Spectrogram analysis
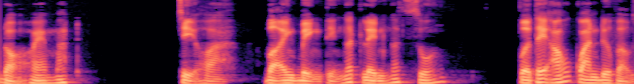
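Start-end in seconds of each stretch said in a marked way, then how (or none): none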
